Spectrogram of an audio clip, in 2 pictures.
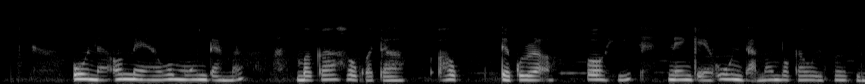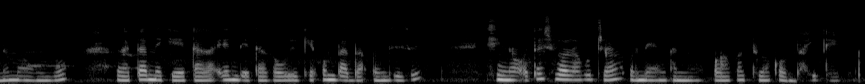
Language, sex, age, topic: Oshiwambo, female, 18-24, agriculture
